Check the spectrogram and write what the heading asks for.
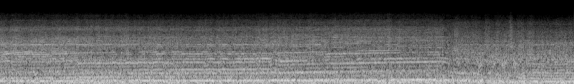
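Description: Vortex VLR 100cc two-stroke kart engine heard onboard at race speed. Its pitch climbs steadily for about four seconds, then falls away and settles lower near the end as the kart slows for a corner.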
